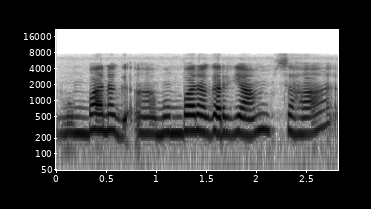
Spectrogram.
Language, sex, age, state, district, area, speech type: Sanskrit, female, 30-45, Maharashtra, Nagpur, urban, spontaneous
